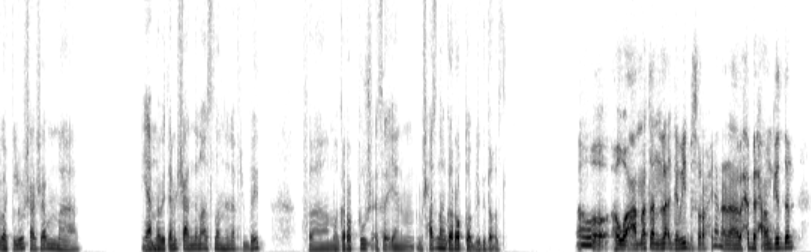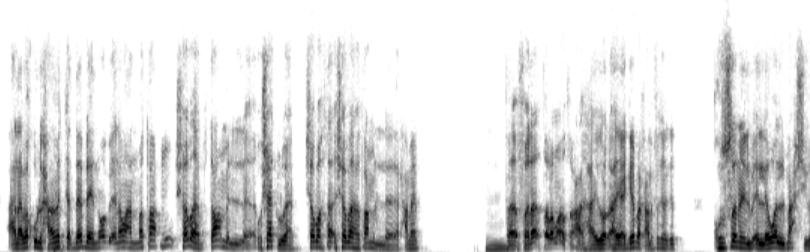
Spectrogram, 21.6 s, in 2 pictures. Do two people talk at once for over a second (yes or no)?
no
